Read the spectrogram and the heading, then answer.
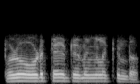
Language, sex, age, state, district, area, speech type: Malayalam, male, 18-30, Kerala, Kozhikode, rural, conversation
